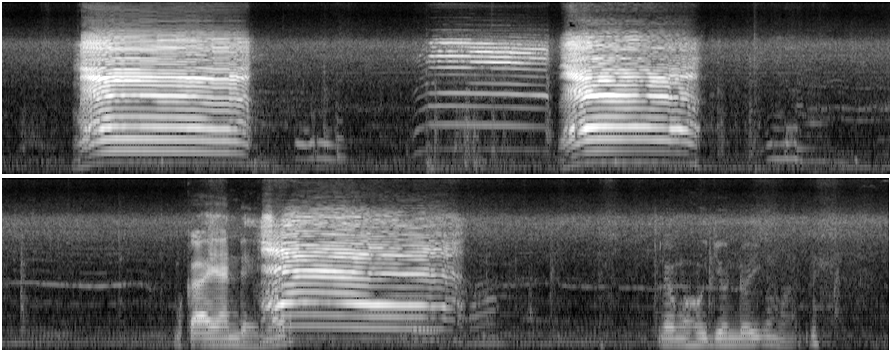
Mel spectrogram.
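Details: Garut sheep during the birth of triplets: repeated loud, flat, harmonic bleats, some short and some drawn out over a second, separated by pauses, with faint voices in the background.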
